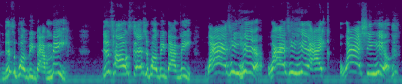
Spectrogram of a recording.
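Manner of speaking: lightly mocking, rising up high and whiny; imitating Jaylon. Vlogger mimicking Jaylon's jealous confession, a light high whine.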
